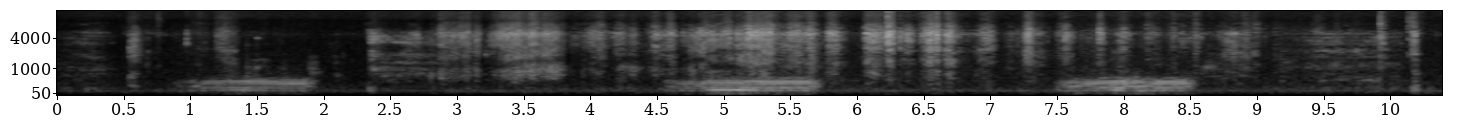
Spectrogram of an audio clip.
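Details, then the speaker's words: A dog snores in the background during a crafting session: three soft, low, buzzing snores about three seconds apart, mixed with quiet rustling and crafting noise. Snoring. "I'm getting my dog snoring in the background"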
